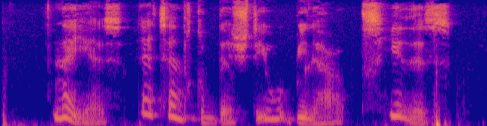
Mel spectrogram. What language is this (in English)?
Kabyle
